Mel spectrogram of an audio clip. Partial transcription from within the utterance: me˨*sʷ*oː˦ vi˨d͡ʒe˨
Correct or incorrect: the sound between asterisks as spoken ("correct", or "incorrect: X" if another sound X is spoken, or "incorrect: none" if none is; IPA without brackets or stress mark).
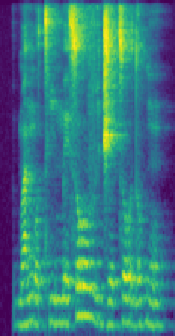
incorrect: s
